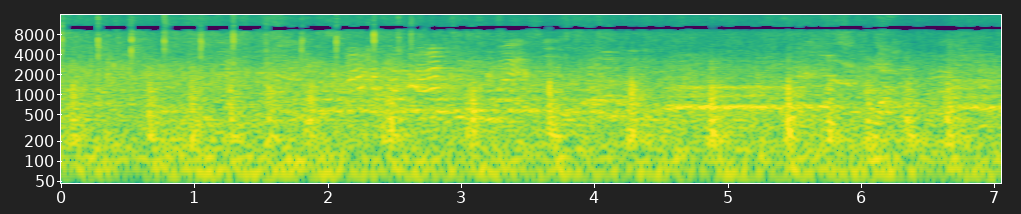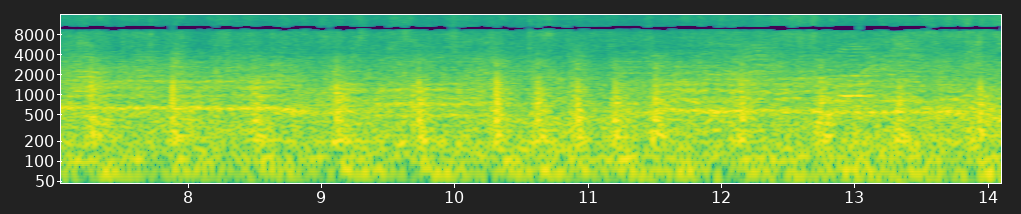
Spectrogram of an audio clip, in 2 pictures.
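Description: A crowd of fans claps along to a rhythm.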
